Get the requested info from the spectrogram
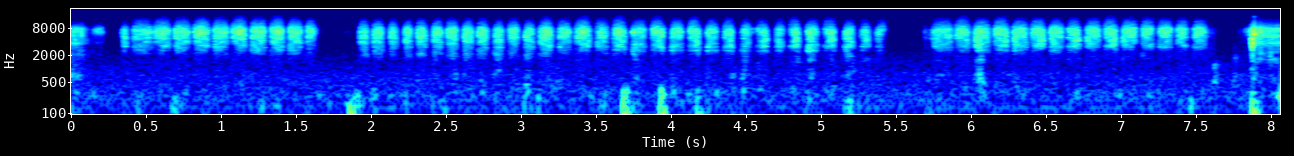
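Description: Soft pastel being rubbed into drawing paper with quick back-and-forth strokes, several strokes a second, in three spells with brief pauses about two seconds in and again about five and a half seconds in.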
